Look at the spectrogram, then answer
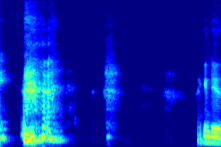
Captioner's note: laughing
